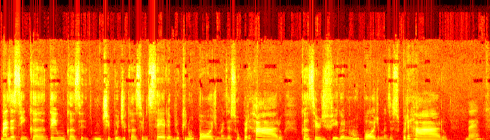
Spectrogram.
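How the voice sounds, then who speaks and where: A woman's unremarkable speaking voice, moderate in pace, with ordinary pitch variation. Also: fairly high pitch for a woman, very clean recording, silent background. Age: 40s. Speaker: gynecologist. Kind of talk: live radio interview.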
